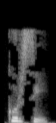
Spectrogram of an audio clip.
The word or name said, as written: kursi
